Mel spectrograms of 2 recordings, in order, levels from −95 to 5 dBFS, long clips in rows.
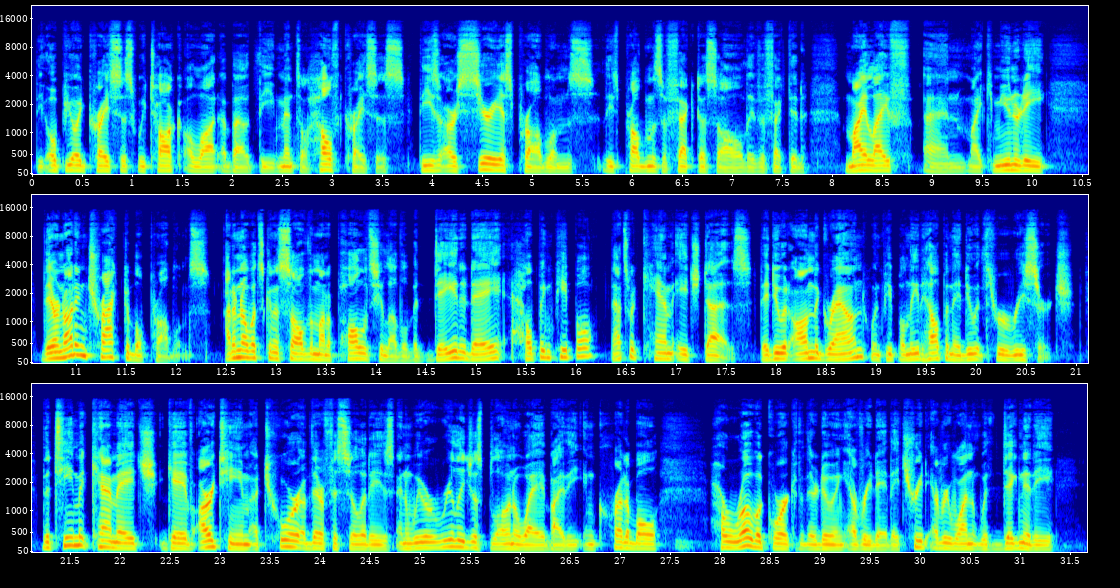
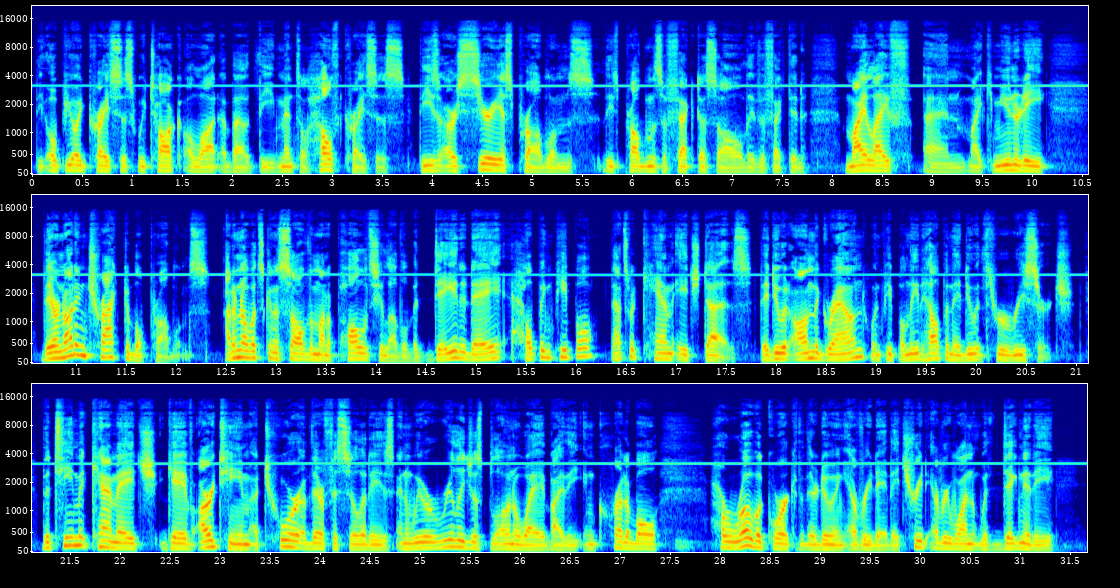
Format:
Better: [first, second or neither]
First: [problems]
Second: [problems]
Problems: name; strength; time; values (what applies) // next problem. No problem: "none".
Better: first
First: none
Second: high-pitched whine; faint; throughout; 3 kHz, 25 dB below the speech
